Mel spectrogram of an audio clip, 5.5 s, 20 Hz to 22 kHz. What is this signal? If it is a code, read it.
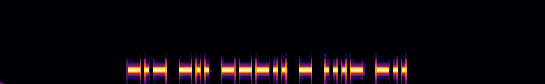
Morse code, heard as a keyed tone, about 28 wpm, 700 Hz. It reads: KD8TVD
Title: USA Call Signs - 6 Characters - 4x Character Spacing - 28wpm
